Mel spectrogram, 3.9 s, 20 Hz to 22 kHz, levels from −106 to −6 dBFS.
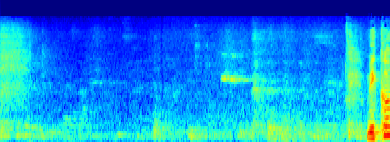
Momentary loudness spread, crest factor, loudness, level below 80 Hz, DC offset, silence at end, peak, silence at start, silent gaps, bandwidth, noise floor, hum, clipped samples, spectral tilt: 27 LU; 24 dB; -30 LUFS; -78 dBFS; under 0.1%; 0 s; -8 dBFS; 0 s; none; 12.5 kHz; -60 dBFS; none; under 0.1%; -6 dB/octave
